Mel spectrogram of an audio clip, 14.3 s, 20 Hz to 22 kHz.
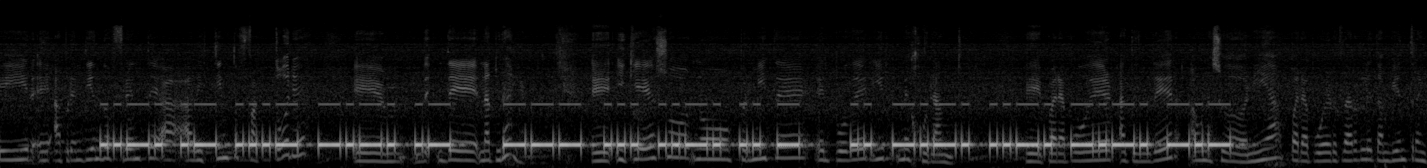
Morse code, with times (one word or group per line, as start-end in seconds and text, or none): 1.0-4.5 FAVCA
5.0-8.0 OSFIT
8.5-12.3 ICFCK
